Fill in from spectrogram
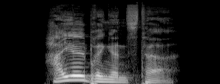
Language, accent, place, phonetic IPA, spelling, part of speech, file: German, Germany, Berlin, [ˈhaɪ̯lˌbʁɪŋənt͡stɐ], heilbringendster, adjective, De-heilbringendster.ogg
- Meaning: inflection of heilbringend: 1. strong/mixed nominative masculine singular superlative degree 2. strong genitive/dative feminine singular superlative degree 3. strong genitive plural superlative degree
